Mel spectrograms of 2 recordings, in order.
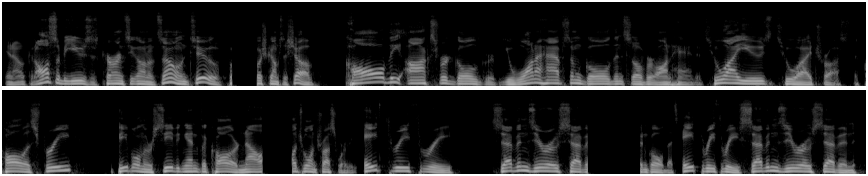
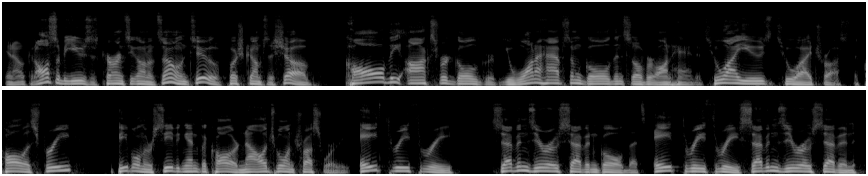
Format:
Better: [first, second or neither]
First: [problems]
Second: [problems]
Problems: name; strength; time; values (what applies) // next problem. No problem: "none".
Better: second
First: audio freezing; at 2.5 s, at 11 s and at 14 s for 0.5 s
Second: none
